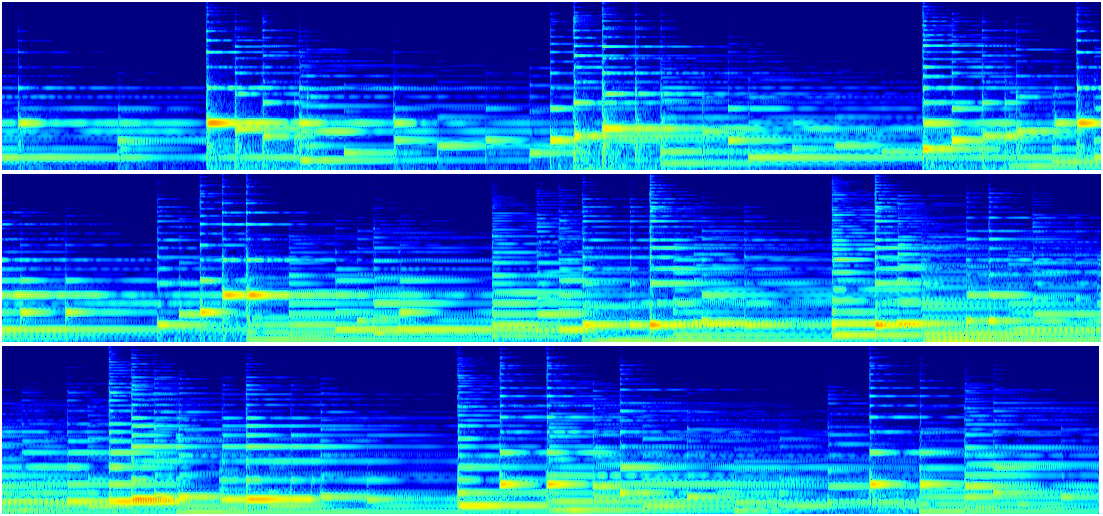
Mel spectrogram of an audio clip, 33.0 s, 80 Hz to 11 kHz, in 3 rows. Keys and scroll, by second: 5.0 [, 13.9 super+-, 14.1 super+0, 14.3 super+s, 18.1 super+s, 19.3 Left, 19.4 Right, 20.3 f, 21.3 f, 22.9 Up, 23.6 Up, 25.0 Up, 25.5 Up, 25.9 Down, 26.9 Down, 27.8 f, 32.6 f.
